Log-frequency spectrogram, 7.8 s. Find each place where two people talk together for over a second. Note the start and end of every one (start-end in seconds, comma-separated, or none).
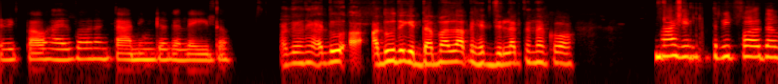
none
